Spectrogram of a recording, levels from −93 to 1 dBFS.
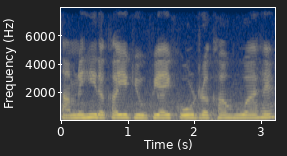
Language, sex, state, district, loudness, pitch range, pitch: Hindi, female, Uttar Pradesh, Deoria, -21 LUFS, 205-210 Hz, 205 Hz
